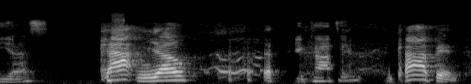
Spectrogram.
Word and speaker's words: Coppin: I said Coppin. Don't play me. Don't play me. Coppin, yo. Coppin State. So, Who's from Baltimore? Who's from Baltimore? I ain't nobody, but that's how they say it up there. So that's how I say it.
